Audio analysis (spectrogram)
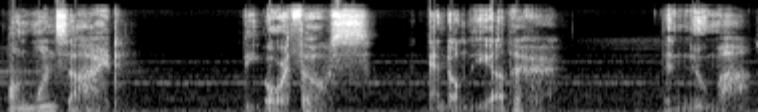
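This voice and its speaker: Gravelly, theatrical male drama narrator. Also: mid-range voice, huge pitch swings, slow pace, a bit bright, soft background music. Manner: theatrical, addresses the listener directly. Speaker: narrator and host. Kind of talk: scripted audio drama narration.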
